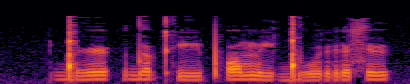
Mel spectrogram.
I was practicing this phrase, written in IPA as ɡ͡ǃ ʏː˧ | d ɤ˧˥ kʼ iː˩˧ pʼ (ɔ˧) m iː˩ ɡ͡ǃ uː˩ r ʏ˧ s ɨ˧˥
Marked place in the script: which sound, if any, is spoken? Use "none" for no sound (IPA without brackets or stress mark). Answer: ɔ˧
